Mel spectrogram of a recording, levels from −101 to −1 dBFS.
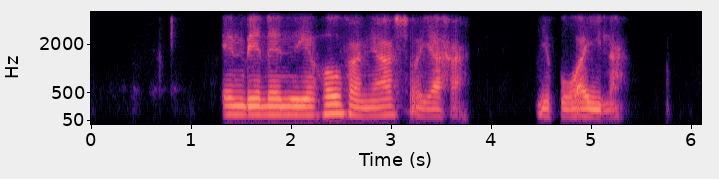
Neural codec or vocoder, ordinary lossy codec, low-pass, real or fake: codec, 16 kHz, 1.1 kbps, Voila-Tokenizer; Opus, 32 kbps; 3.6 kHz; fake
